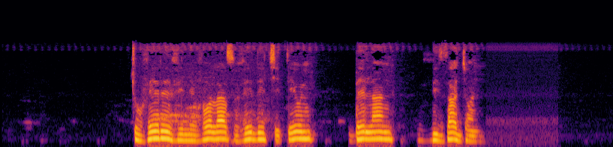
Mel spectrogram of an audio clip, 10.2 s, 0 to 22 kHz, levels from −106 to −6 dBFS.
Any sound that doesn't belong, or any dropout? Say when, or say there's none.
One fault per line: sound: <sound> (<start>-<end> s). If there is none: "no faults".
no faults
